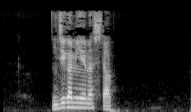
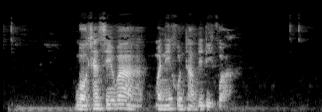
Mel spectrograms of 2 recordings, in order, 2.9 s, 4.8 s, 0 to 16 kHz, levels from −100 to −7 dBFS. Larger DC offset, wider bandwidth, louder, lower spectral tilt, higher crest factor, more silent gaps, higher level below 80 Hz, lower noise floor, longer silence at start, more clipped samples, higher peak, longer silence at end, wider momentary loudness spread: neither; first, 11.5 kHz vs 9.2 kHz; about the same, -22 LUFS vs -23 LUFS; about the same, -3.5 dB/octave vs -4.5 dB/octave; about the same, 22 dB vs 20 dB; neither; about the same, -54 dBFS vs -56 dBFS; first, -72 dBFS vs -67 dBFS; first, 0.8 s vs 0.3 s; neither; about the same, -4 dBFS vs -6 dBFS; second, 1.15 s vs 1.35 s; about the same, 13 LU vs 12 LU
